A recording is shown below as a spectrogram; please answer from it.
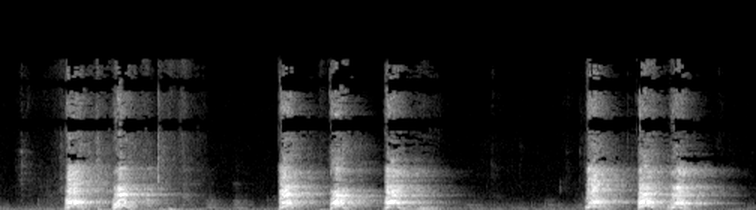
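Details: Siberian Husky puppy barking during play with another husky puppy, Juno. Clear, punchy barks come in clusters of two and three, with pauses of roughly a second between the clusters.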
